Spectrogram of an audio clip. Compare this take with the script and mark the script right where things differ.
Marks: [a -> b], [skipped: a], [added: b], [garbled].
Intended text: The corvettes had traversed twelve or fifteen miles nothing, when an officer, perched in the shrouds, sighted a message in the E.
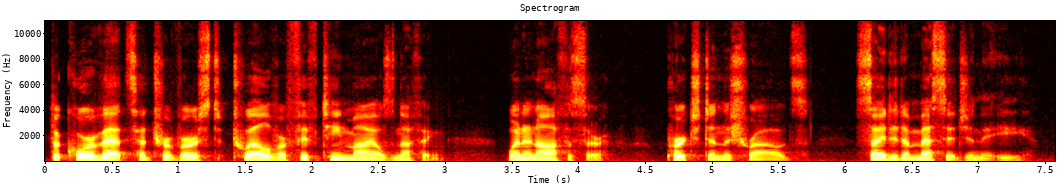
The corvettes had traversed twelve or fifteen miles nothing, when an officer, perched in the shrouds, sighted a message in the E.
